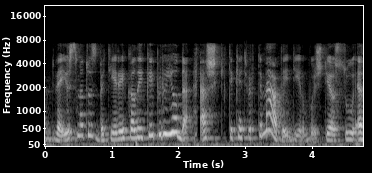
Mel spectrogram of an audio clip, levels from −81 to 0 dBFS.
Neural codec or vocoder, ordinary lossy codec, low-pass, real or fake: none; AAC, 48 kbps; 7.2 kHz; real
